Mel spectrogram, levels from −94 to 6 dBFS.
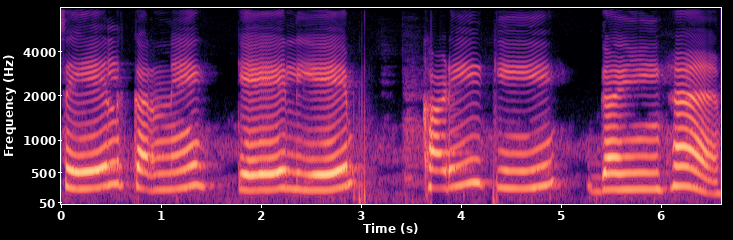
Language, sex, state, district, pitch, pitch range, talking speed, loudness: Hindi, female, Punjab, Fazilka, 270 Hz, 250-300 Hz, 75 wpm, -12 LUFS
